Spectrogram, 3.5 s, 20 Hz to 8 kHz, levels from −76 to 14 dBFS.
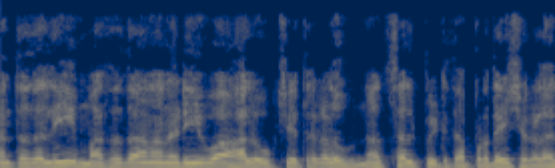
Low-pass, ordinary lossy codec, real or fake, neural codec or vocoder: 7.2 kHz; none; fake; codec, 16 kHz, 16 kbps, FreqCodec, smaller model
